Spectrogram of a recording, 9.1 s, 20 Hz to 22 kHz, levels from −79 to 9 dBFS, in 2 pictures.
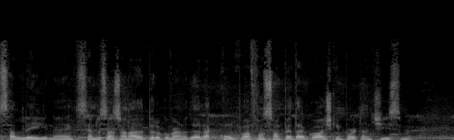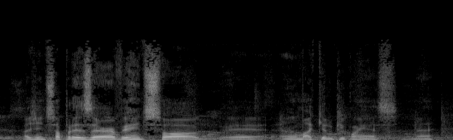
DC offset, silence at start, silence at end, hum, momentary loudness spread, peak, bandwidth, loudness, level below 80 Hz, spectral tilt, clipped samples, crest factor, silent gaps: under 0.1%; 0 s; 0 s; none; 15 LU; -12 dBFS; 16 kHz; -28 LUFS; -60 dBFS; -5 dB/octave; under 0.1%; 16 dB; none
